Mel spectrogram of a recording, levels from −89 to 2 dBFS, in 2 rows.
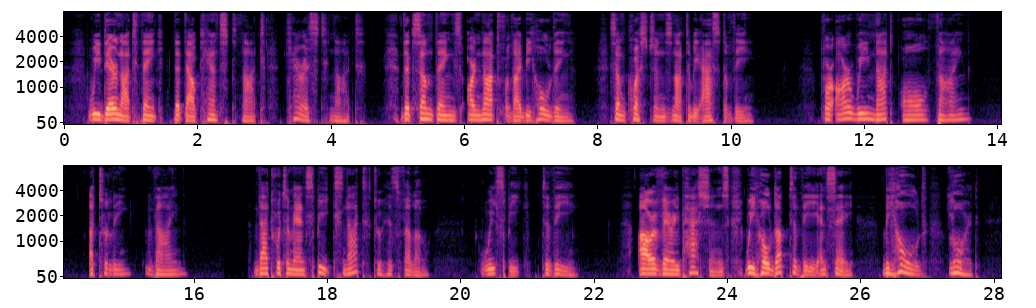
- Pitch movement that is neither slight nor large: Yes, average, 4.4 semitones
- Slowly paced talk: Yes, slow, 125 wpm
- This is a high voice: No, low, 120 Hz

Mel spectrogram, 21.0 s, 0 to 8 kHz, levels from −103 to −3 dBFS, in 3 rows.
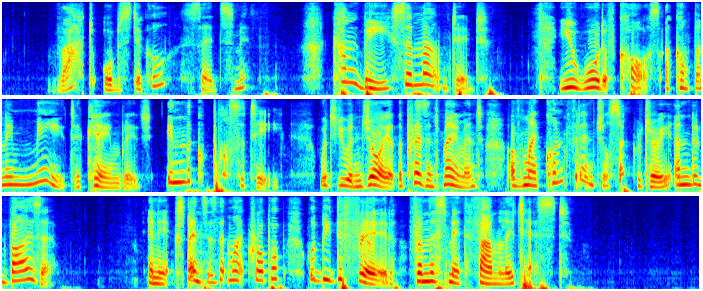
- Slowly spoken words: Yes, slow, 130 wpm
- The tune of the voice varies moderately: No, wide, 6.6 semitones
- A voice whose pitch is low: No, very high, 250 Hz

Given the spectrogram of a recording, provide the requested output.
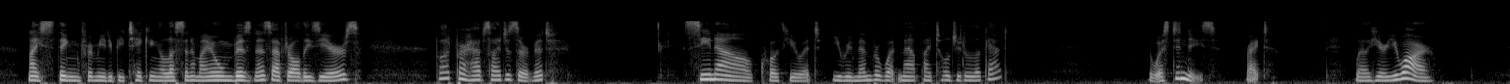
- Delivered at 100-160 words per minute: No, average, 175 wpm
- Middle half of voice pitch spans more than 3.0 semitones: No, narrow, 2.6 semitones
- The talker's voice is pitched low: No, high, 190 Hz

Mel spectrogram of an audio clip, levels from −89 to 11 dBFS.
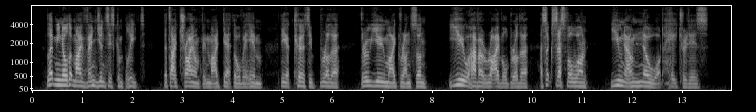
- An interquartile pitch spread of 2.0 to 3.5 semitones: Yes, average, 2.9 semitones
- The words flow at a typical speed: Yes, average, 160 wpm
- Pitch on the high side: No, low, 135 Hz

